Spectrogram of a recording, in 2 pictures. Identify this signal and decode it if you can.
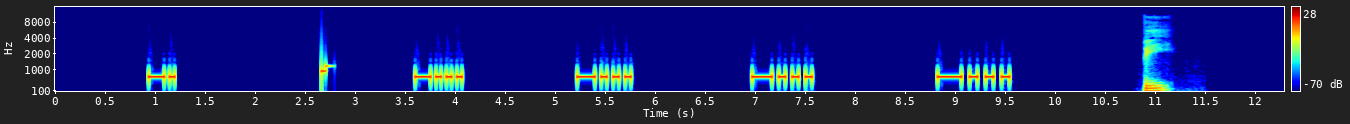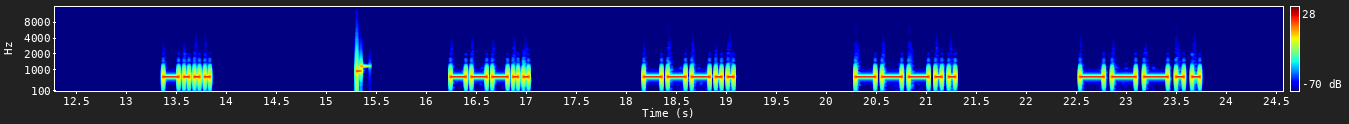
Morse code, heard as a keyed tone, about 20 wpm, spaced as for 6 wpm, 700 Hz. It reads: N BBBB B 8888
